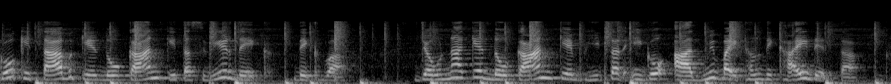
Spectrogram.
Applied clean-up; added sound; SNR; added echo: none; Drum / Drum kit; 7 dB; none.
